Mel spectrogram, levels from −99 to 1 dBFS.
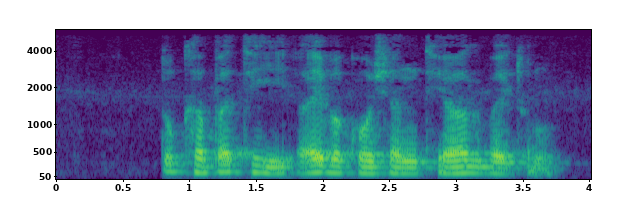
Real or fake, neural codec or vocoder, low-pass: real; none; 5.4 kHz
